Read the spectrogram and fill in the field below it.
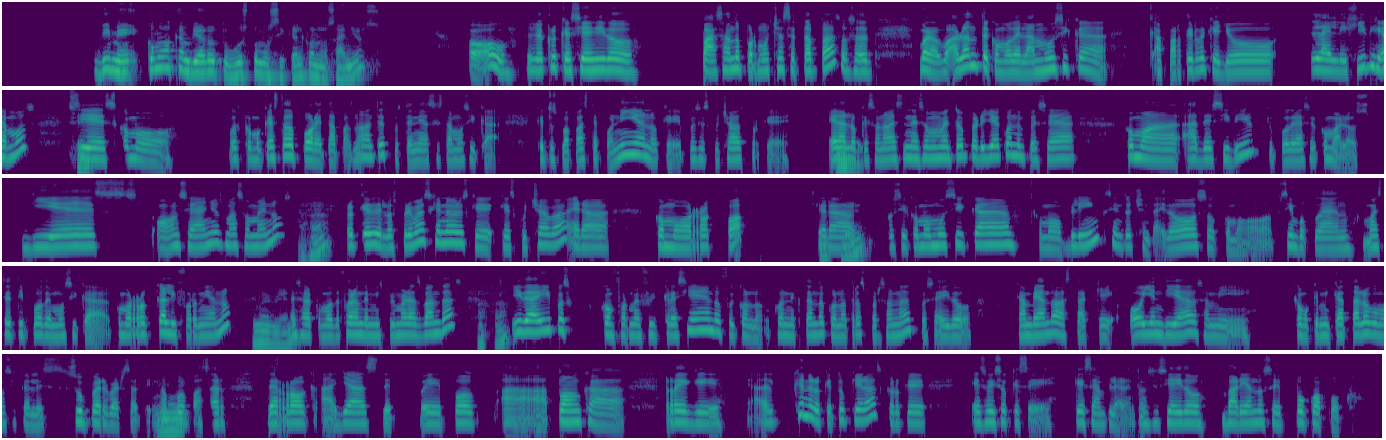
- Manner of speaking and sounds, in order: other background noise
- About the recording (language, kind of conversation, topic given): Spanish, podcast, ¿Cómo ha cambiado tu gusto musical con los años?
